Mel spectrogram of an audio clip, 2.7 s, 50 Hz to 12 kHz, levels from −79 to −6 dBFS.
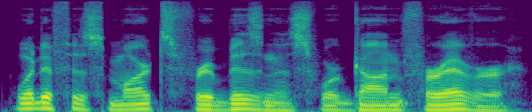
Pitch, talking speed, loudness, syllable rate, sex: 95 Hz, 225 wpm, -16 LUFS, 5.5 syllables/s, male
